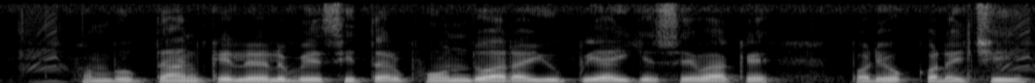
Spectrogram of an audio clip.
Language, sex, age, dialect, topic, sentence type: Magahi, male, 31-35, Western, banking, statement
